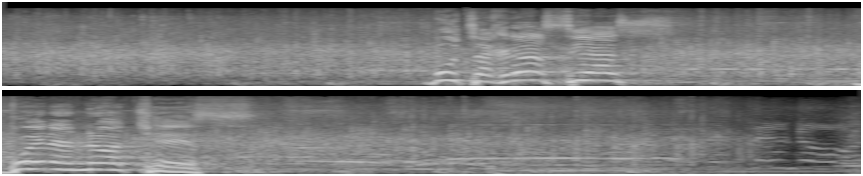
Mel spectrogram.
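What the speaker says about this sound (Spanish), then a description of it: "Aplausos, por favor." A theatre audience at Centro Mori applauds at a live comedy show, a steady wash of clapping that runs nearly throughout while voices speak over it near the microphone.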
